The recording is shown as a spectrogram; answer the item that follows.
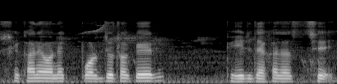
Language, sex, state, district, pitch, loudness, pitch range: Bengali, male, West Bengal, Cooch Behar, 140 Hz, -18 LUFS, 135-150 Hz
